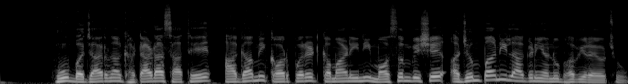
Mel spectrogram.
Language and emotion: Gujarati, fearful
